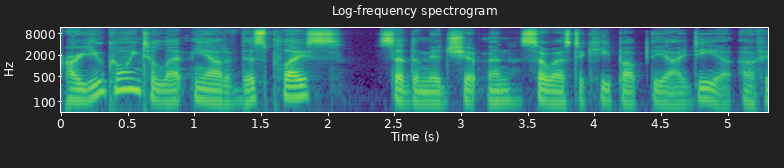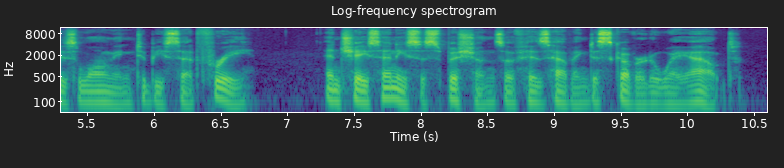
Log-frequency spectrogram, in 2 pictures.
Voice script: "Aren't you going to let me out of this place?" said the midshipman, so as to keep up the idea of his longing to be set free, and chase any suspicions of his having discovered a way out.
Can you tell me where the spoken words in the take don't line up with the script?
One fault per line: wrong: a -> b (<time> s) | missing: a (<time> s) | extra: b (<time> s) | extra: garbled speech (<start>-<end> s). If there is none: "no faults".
wrong: Aren't -> Are (0.0 s)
